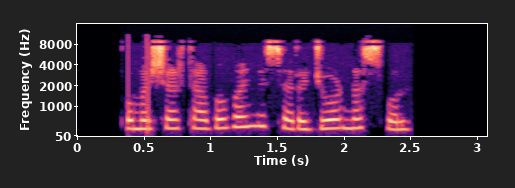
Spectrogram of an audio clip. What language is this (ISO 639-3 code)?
pus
